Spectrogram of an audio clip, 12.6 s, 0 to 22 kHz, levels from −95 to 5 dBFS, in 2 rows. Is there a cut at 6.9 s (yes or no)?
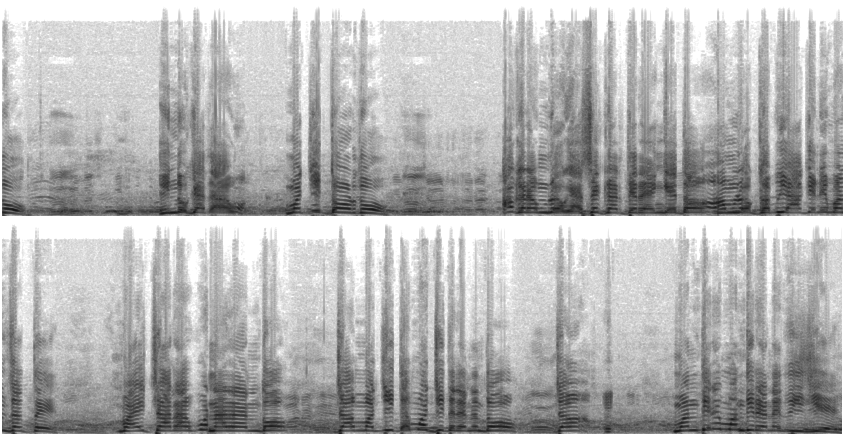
no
